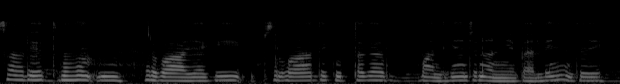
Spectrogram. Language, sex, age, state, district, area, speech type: Dogri, female, 45-60, Jammu and Kashmir, Reasi, rural, spontaneous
